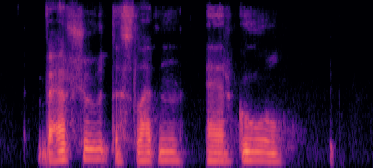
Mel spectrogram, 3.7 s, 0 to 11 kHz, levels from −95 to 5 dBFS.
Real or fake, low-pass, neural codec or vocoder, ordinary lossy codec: real; 9.9 kHz; none; Opus, 16 kbps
